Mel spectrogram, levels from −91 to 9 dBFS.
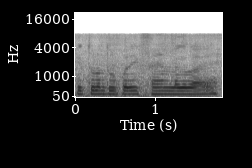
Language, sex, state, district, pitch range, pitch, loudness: Hindi, male, Uttar Pradesh, Shamli, 155-160 Hz, 160 Hz, -12 LUFS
